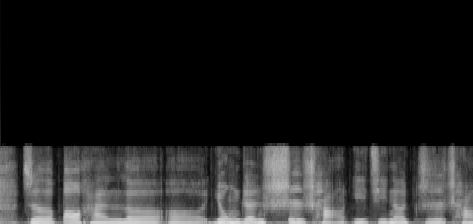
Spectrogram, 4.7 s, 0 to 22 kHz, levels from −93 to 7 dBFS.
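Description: No faults are audible, and the call-path band-limiting, with nothing above 8 kHz as fits a G.722 wideband link, is normal for that route.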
